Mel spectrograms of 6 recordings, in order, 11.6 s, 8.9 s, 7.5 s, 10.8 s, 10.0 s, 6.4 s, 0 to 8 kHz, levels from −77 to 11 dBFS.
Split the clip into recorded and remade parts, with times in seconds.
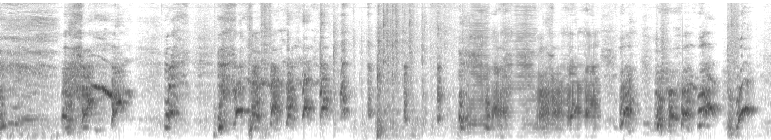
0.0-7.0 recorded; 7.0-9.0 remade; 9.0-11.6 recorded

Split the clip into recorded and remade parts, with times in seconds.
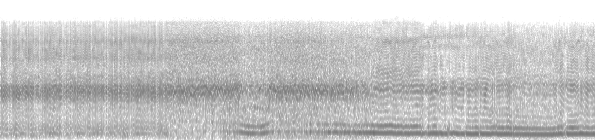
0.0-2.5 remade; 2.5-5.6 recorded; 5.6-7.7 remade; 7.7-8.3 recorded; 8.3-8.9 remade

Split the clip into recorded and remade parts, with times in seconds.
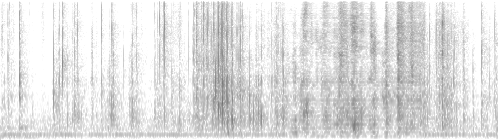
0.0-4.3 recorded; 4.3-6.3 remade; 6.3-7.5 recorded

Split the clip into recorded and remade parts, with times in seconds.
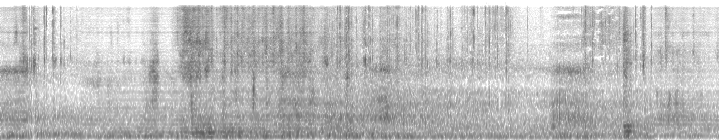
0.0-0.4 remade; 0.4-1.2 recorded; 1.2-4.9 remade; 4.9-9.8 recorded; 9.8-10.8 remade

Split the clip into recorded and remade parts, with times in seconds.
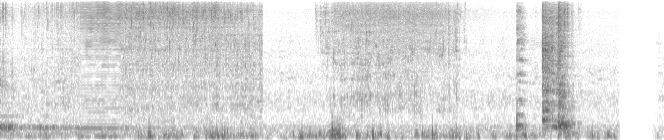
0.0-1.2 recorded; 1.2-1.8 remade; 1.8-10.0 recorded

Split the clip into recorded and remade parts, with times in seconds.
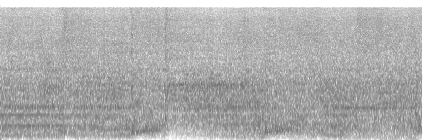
0.0-6.4 recorded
